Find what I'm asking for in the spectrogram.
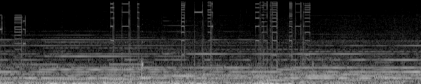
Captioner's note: glitching distortion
